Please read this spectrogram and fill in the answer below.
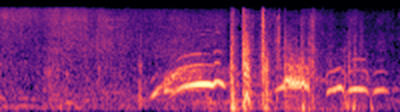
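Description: Two skiers colliding and falling in the snow: a brief clatter about a second in, with short high-pitched cries around it.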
